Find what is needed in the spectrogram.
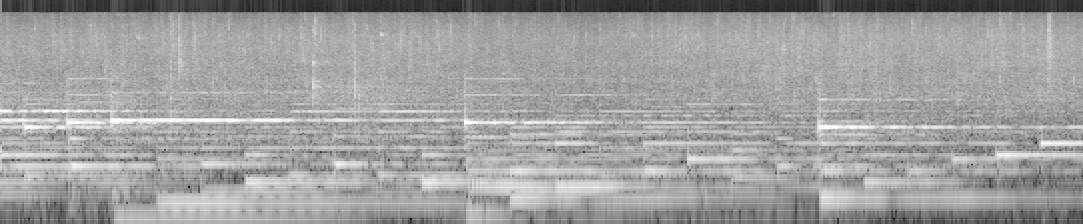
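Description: Slow, melancholic piano music, held chords and single notes with deep bass notes, laid over a steady recorded rain sound.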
